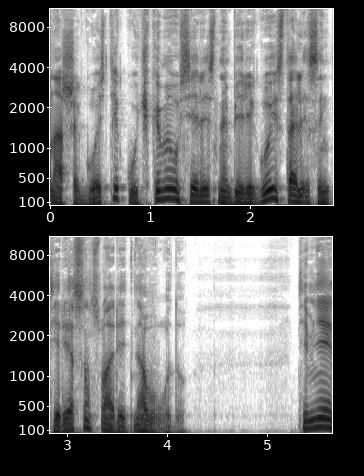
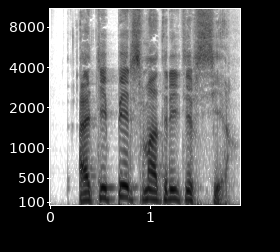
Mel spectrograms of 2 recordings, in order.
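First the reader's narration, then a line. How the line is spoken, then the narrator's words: Loud. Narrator (Russian): громко сказал Большой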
